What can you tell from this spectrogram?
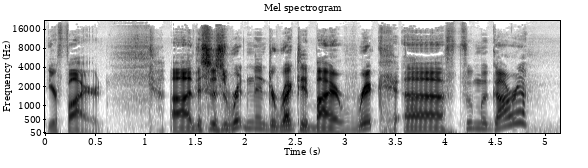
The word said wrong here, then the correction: Famuyiwa: No, Famuyiwa.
